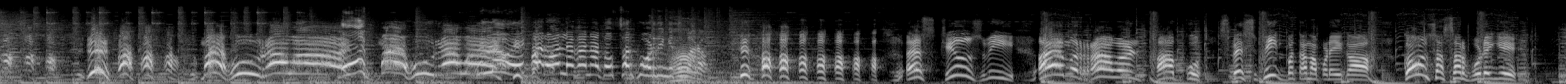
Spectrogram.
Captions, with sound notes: [loud laughter] I am Ravan! I am Ravan! If I get hit one more time, I'll crack your skull. [evil laughter] Excuse me. I am Ravan. You have to be specific, which skull will you crack?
